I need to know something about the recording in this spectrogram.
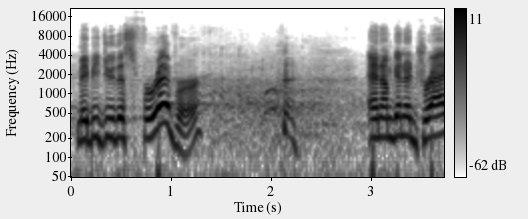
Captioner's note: laughter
